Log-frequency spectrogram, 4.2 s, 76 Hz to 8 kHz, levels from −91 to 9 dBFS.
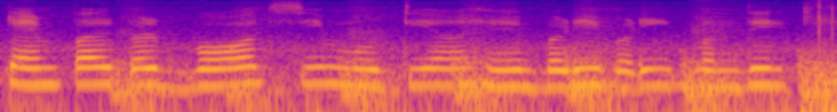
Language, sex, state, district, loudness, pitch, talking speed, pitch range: Hindi, female, Madhya Pradesh, Dhar, -15 LUFS, 235 Hz, 145 wpm, 220-240 Hz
